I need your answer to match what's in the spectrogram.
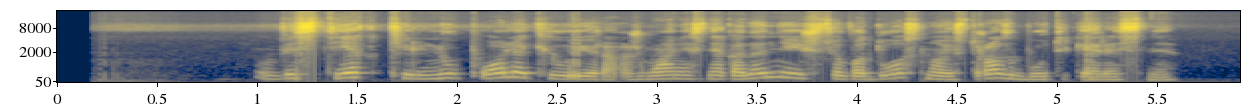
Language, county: Lithuanian, Alytus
